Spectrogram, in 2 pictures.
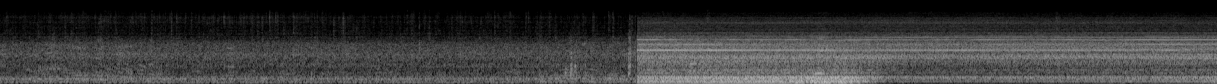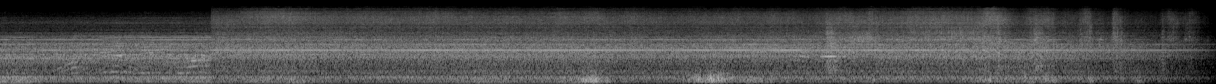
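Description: Fire engine's engine and pump running steadily: a constant drone with a steady high whine. About six seconds in it becomes abruptly louder, with a deep rumble for about two seconds.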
